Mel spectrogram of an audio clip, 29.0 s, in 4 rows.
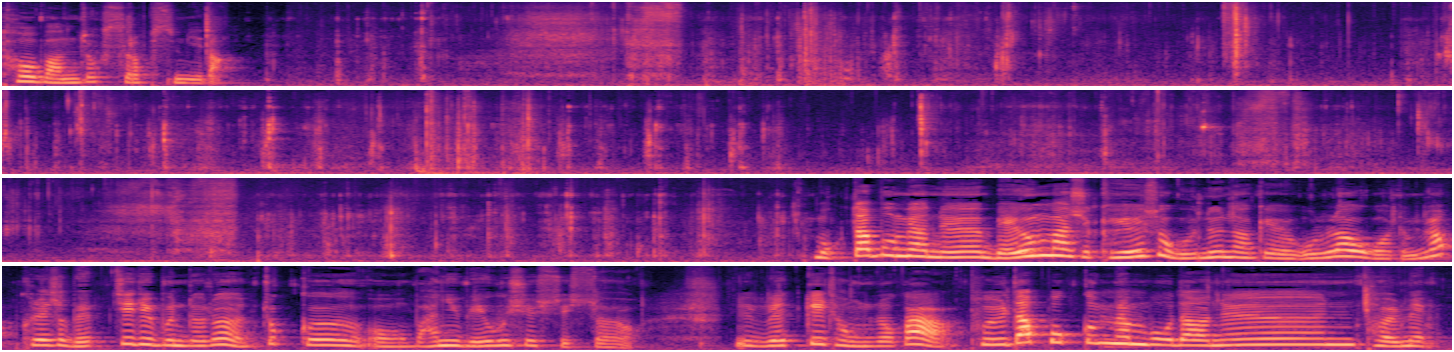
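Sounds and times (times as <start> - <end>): chewing: 1.1 - 18.6
crunching fried chicken: 1.6 - 18.5.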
